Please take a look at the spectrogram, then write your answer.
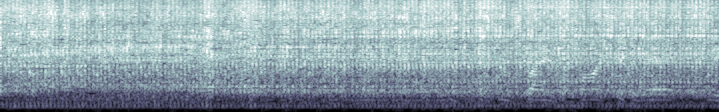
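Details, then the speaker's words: Nissan Elgrand diesel, serviced in Japan, with a good battery; it starts on the first turn of the key. Steady, even diesel clatter at idle with no knocks, squeals, misses or strange noises. Normal healthy idle. "Good battery, starts first turn of the key. Does sound like a diesel, of course, but it sounds the way it's supposed to sound. No strange noises."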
